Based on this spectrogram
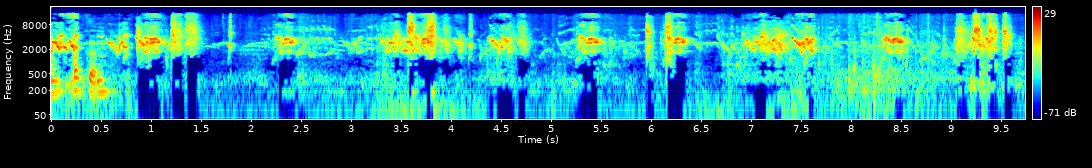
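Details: Budgerigars kept and bred at home as a hobby, chattering in high, scratchy, buzzy chirp bursts that come roughly every second, broken by short pauses, with a few sharper clicks and no other clear sounds.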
